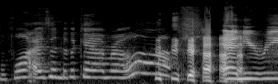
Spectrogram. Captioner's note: laughs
